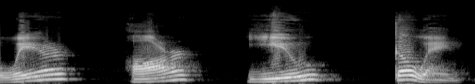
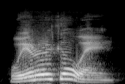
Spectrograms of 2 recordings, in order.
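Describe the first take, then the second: First: It is said slowly with each word apart. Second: It is said at a normal conversational speed.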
